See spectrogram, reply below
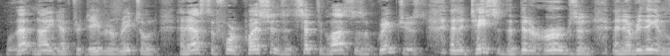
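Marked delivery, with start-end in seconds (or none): none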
